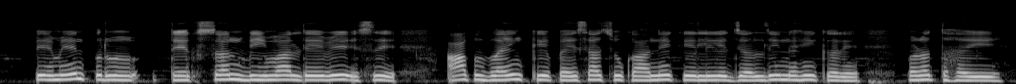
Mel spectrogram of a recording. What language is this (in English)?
Magahi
